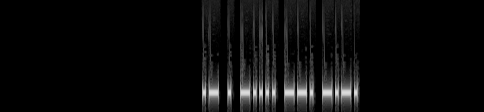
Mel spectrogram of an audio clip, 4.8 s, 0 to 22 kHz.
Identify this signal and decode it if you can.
Morse code, heard as a keyed tone, about 38 wpm, 700 Hz. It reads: AE6GC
